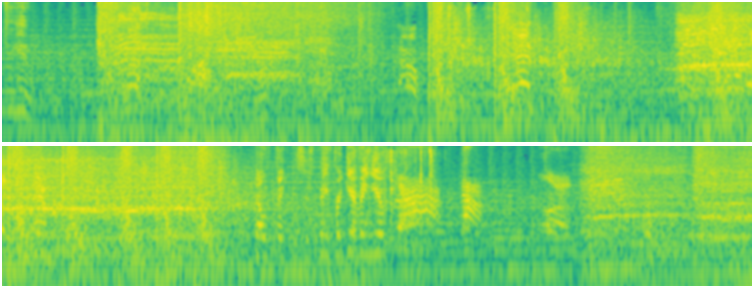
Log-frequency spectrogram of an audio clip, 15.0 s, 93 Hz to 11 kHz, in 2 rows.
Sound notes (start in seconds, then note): 1.6 Scorpius growls; 4.2 gun shots; 7.0 shots fired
